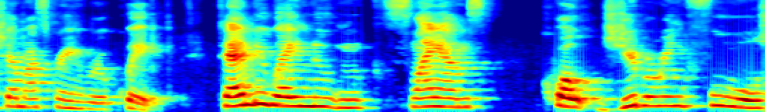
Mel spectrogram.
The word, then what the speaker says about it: Thandie: People call her Tandy. It's pronounced Thandie.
